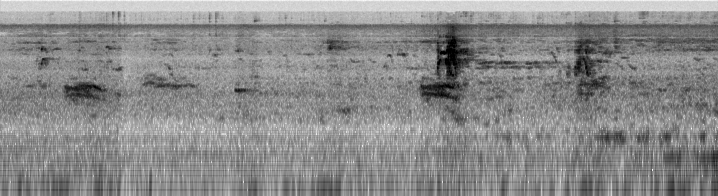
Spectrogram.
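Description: Faint bird calls over a quiet open-air background: a few short, separate cries, the loudest about four and a half seconds in.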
